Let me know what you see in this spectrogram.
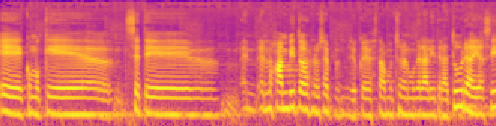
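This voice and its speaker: In an Extremaduran accent, a woman speaks at a moderate pace with a fairly low pitch, a dark, mellow tone, and monotone, flat intonation. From Extremadura, Spain. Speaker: singer and writer. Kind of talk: radio interview. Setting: live show with audience.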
